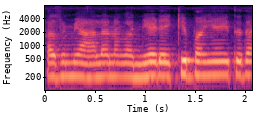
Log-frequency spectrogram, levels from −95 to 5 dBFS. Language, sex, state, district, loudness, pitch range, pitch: Kannada, female, Karnataka, Chamarajanagar, -17 LUFS, 205-225 Hz, 210 Hz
